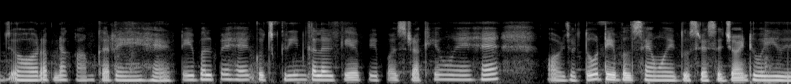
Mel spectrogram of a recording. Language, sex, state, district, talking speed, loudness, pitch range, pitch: Hindi, female, Delhi, New Delhi, 225 wpm, -17 LUFS, 180-215 Hz, 200 Hz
